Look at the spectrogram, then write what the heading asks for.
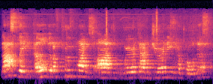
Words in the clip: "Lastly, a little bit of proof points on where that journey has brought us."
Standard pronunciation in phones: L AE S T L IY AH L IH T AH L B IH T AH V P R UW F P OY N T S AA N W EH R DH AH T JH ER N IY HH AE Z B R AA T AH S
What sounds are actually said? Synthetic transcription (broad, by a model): L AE S T L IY AH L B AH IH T AH V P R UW P OY N T S N W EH R DH AH T JH ER N IY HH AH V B AA AH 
